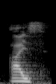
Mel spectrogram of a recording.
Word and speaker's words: ice: তো এখানে কেন আই এর উচ্চারণ আই হচ্ছে? দ্বিতীয় যে রুলটি আমি বলেছিলাম সেখানে কি বলেছি যে আই এর পর যদি একটি কনসোনেন্ট থাকে এবং তারপর যদি ই থাকে তাহলে সেখানে আই আই হিসেবে উচ্চারিত।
